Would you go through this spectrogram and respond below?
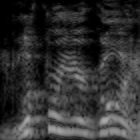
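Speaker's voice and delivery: put-on prim old lady telling him off; cross old lady. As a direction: snap it like a startled granny. Old lady scolds bear in story.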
